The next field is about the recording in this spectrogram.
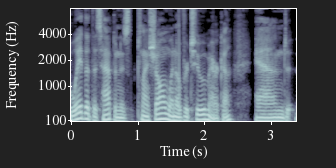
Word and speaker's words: Planchon: Planchon. – Planchon.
